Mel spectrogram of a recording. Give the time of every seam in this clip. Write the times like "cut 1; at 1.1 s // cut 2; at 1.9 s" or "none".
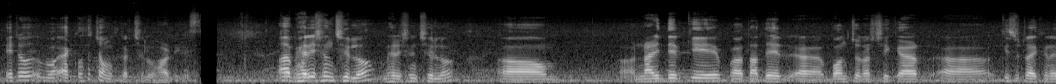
cut 1; at 2.1 s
